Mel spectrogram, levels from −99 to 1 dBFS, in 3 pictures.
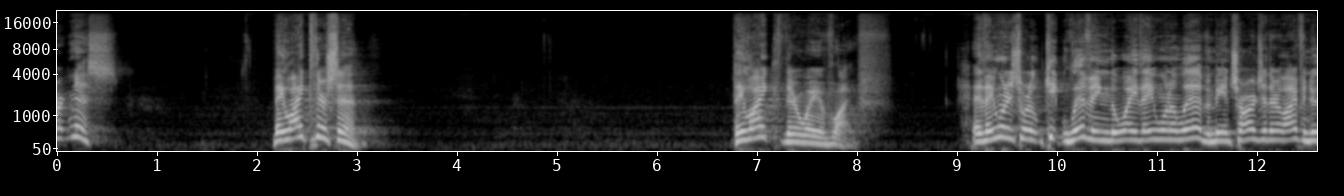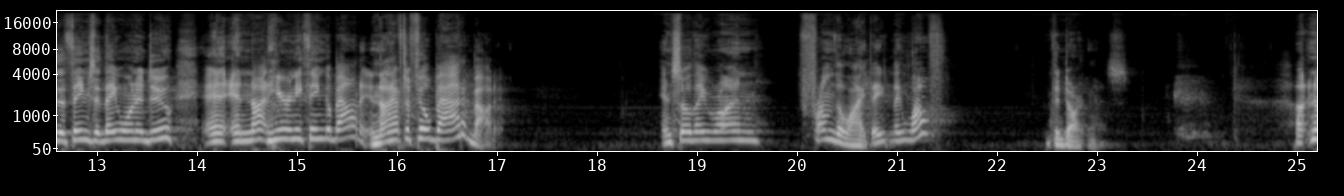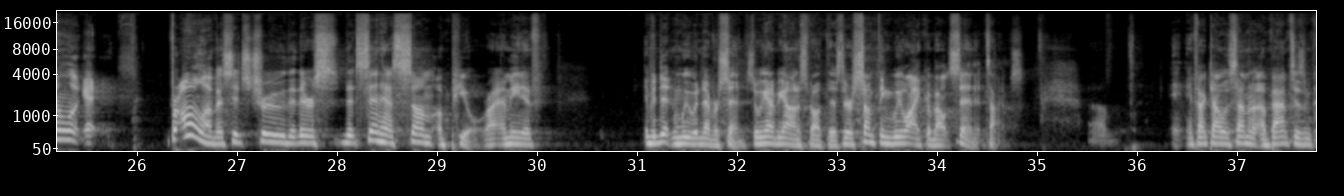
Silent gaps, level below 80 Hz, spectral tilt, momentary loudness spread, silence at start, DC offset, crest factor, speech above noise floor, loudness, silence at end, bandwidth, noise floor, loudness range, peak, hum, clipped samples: none; -70 dBFS; -3.5 dB/octave; 11 LU; 0 s; under 0.1%; 22 dB; 53 dB; -28 LUFS; 0 s; over 20 kHz; -81 dBFS; 8 LU; -8 dBFS; none; under 0.1%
